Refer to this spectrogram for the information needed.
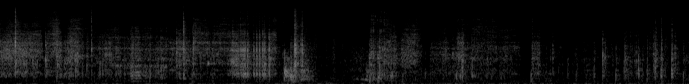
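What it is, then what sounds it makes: Hollow inflated latex balloon. Long nails tap and scratch along the segments of an inflated, hollow, light pink latex balloon dog. The result is a quiet, continuous run of dry, bright scratching and rubbing with short, quick taps, a squeaky rubbery tone near 2.4 kHz, and almost no low end. The sound fades briefly around the middle before the scratching picks up again.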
